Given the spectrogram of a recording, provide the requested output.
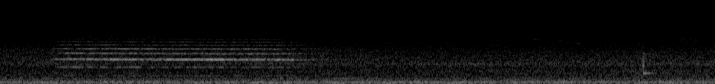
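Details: Genie garage door opener, recorded up close at night: a loud, steady high-pitched squeal rides over the opener's motor rumble as the door travels, then fades. The door squeaks badly.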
